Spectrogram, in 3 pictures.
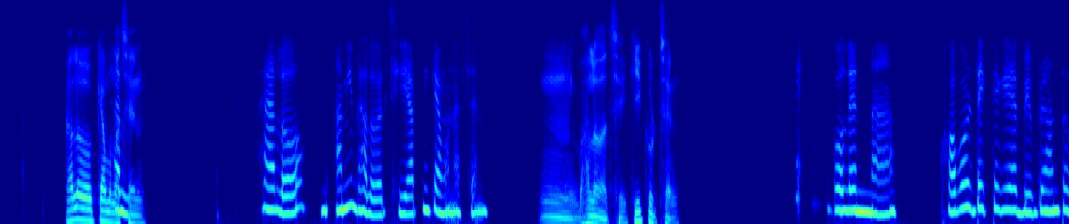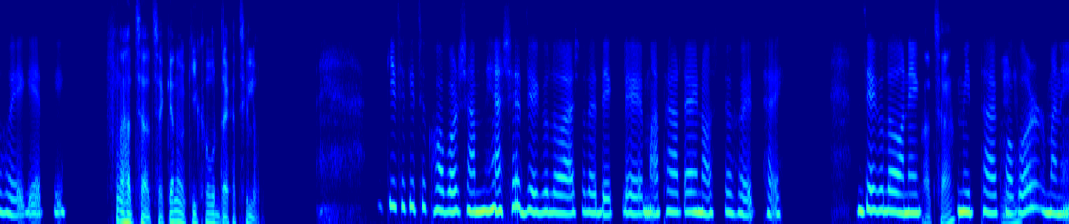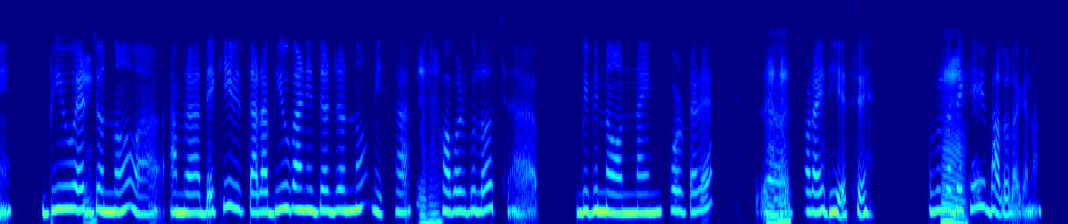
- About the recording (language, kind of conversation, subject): Bengali, unstructured, খবরের মাধ্যমে সামাজিক সচেতনতা কতটা বাড়ানো সম্ভব?
- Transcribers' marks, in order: static; tapping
